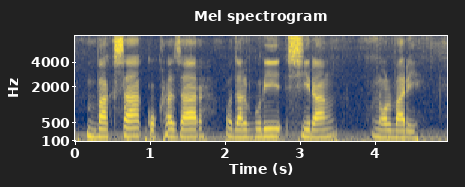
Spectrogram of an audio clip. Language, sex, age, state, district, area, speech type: Bodo, male, 18-30, Assam, Baksa, rural, spontaneous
